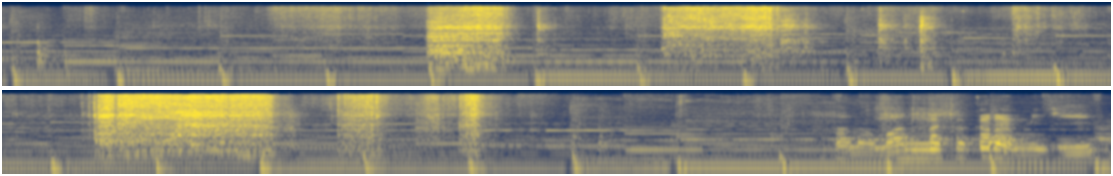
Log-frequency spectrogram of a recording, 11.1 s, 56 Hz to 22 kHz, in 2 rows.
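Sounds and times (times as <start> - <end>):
masking tape tearing off roll: 1.8 - 8.3.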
